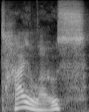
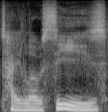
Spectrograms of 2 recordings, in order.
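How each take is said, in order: First: The word ends without a final -es syllable. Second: The word ends with a final -es syllable. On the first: The speaker calls it wrong. "I've been calling it Tylos, like T Y L O S E S, not pronouncing that last S" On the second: The speaker calls it right. "probably I should be referring to it as Tyloses"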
